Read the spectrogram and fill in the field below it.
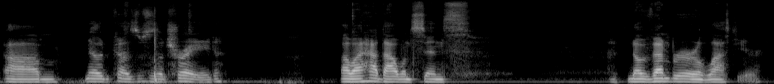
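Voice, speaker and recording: A man's voice: mid-range voice, flat delivery, slow pace, long pauses, darkish tone. A man giving a casual, unscripted show-and-tell as a collector, rambling and backtracking as he goes. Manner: rambling, backtracks and repeats himself. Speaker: collector presenting weather radios. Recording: noisy home recording with clicks.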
